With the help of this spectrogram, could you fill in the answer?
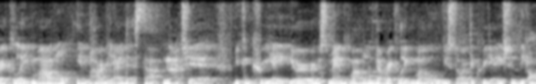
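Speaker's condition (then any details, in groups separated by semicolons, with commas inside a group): No condition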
